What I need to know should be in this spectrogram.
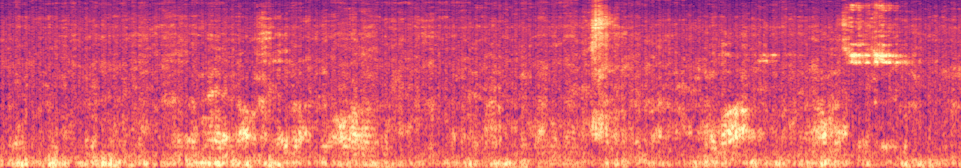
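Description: Men talk nearby in a room.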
